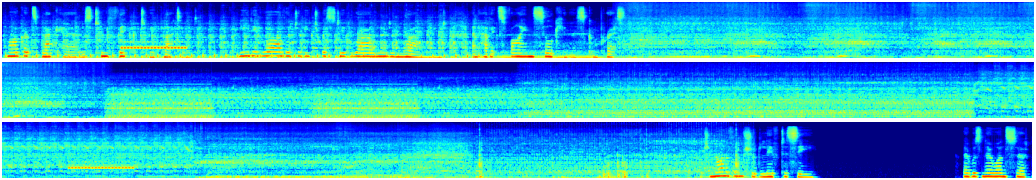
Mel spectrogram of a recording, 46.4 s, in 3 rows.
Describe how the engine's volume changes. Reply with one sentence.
The volume of the engine stays about the same.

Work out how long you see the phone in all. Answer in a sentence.
You can hear the phone for 2 seconds altogether.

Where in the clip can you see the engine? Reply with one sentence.
You can hear the engine from 0.0 to 42.2 s.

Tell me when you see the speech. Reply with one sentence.
The speech can be heard from 0.0 to 9.3 s, from 41.3 to 43.2 s and from 45.4 to 46.3 s.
